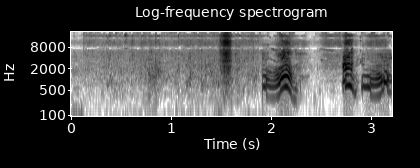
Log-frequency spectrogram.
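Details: Finnish Lapphund dog, sound asleep and dreaming, giving short high whimpering yips in two or three quick bursts after a quiet stretch of soft breathing.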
